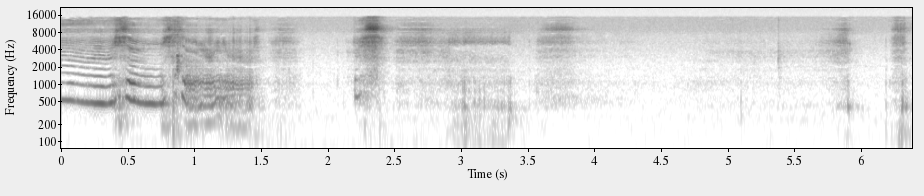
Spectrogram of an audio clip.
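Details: Attention-seeking French Bulldog indoors opens with a quavering, falling whine, then trails into soft breathy snorts and faint shuffling.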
